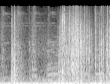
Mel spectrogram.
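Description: A plastic bag of frozen vegetables crinkling as it is picked up and handled, starting a little over a second in, after a short knock near the start.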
